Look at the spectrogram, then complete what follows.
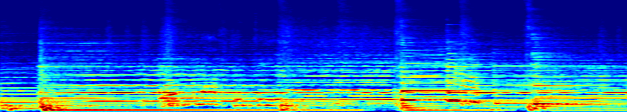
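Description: A live band playing, with held keyboard chords, drums and electric guitar, and a soprano saxophone carrying a wavering lead line.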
